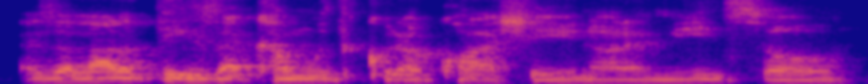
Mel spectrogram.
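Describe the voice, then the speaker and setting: A man's voice: low voice, steady tone. A young man, chatting casually and hesitantly as an athlete being interviewed. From Zimbabwe and South Africa. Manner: hesitant, frequent pauses and "you know".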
